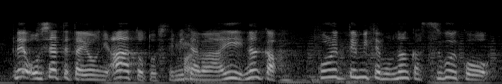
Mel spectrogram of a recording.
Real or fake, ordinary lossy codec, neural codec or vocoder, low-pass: real; AAC, 32 kbps; none; 7.2 kHz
